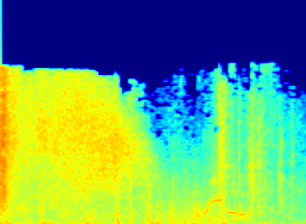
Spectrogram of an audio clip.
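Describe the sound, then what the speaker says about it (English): Rapid bursts of gunfire crack and boom nearby in an Apex Legends firefight, loud and dense, with a brief whistling streak near the end. "Being shot at."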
